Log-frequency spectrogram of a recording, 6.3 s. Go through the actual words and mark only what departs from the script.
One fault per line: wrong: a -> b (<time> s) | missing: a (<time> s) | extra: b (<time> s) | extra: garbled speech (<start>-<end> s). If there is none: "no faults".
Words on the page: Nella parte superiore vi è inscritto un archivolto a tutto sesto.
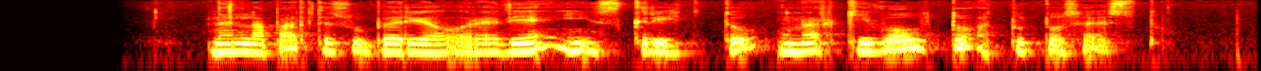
no faults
